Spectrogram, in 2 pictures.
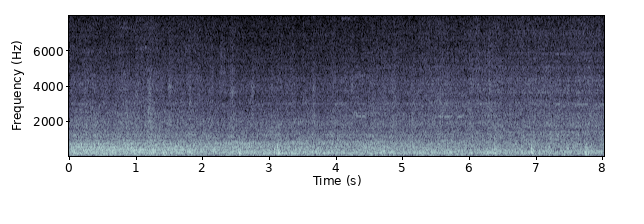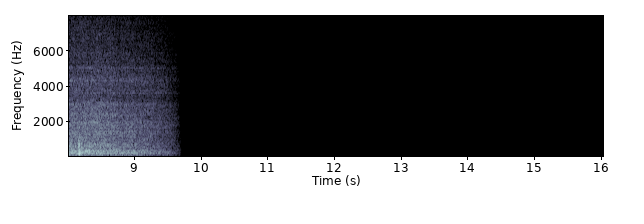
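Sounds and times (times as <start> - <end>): train wheels rumbling: 0.0 - 9.7.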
